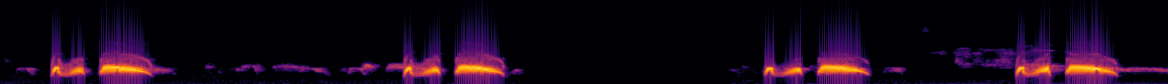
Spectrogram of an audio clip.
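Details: Spotted dove in a morning contest with a rival wild bird, giving four cooing phrases about every three seconds, each a pair of short hollow hoots leading into a drawn-out low coo.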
